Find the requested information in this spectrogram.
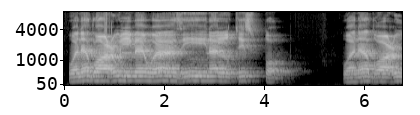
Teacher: ദ്വാദിനെ തഫ്ഖീം ചെയ്യണം, തടിപ്പിച്ച് സ്വരഭാരത്തോടെ ഉച്ചരിക്കുക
